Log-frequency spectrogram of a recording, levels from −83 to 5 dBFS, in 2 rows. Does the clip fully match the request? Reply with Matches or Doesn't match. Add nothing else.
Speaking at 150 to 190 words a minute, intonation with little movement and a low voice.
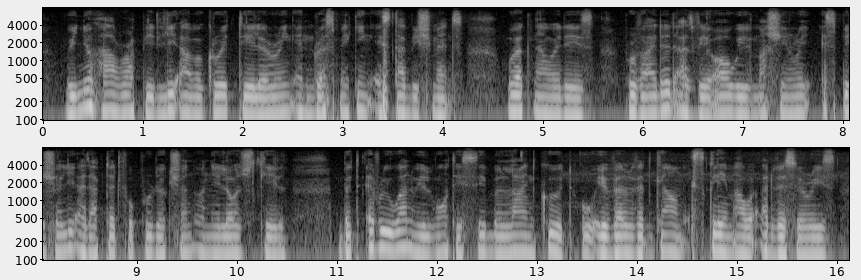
Matches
